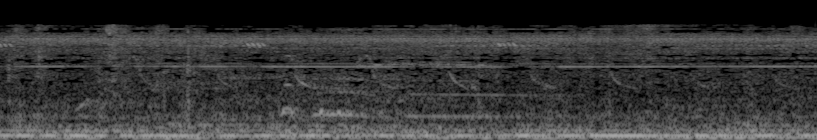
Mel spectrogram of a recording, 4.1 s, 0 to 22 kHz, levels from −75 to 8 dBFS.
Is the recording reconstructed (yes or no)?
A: no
